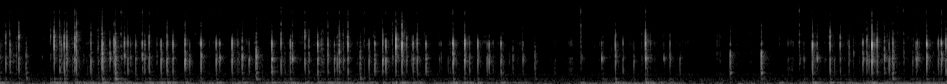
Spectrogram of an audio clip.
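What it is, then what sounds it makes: Plastic mechanical keyboard being typed on. Fingertips of both hands type steadily on an SK61 compact 60% plastic mechanical keyboard with white and grey keycaps. A rapid stream of short, bright, clacky key clicks continues throughout, with a brief lighter pause in the middle and a faint low hum underneath.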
